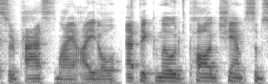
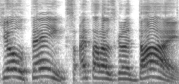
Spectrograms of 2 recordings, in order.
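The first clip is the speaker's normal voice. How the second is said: relieved excitement; 10 semitones higher, 7 dB louder than usual. Retold or imitated. Relieved thanks to staff.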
